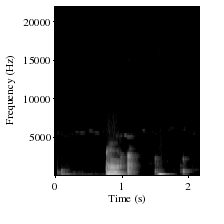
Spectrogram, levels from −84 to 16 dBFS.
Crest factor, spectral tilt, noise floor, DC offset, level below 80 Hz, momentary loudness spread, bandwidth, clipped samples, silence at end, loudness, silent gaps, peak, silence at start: 20 dB; -11 dB/octave; -68 dBFS; under 0.1%; -46 dBFS; 21 LU; 3.8 kHz; under 0.1%; 0.5 s; -20 LUFS; none; -2 dBFS; 0.75 s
